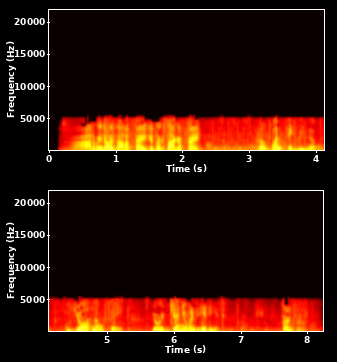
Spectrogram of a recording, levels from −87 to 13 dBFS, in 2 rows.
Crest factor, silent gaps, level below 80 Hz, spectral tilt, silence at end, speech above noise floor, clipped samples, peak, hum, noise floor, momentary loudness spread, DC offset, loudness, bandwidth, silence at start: 14 dB; none; -50 dBFS; -7.5 dB/octave; 0 s; 26 dB; 0.3%; 0 dBFS; none; -38 dBFS; 19 LU; 3%; -12 LUFS; 5.4 kHz; 0.1 s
